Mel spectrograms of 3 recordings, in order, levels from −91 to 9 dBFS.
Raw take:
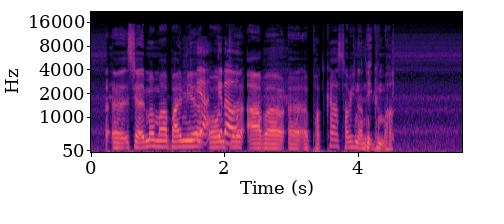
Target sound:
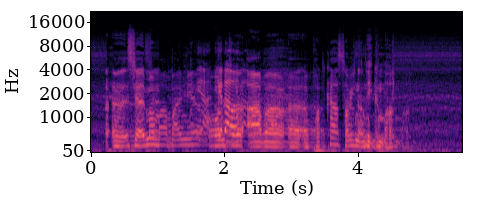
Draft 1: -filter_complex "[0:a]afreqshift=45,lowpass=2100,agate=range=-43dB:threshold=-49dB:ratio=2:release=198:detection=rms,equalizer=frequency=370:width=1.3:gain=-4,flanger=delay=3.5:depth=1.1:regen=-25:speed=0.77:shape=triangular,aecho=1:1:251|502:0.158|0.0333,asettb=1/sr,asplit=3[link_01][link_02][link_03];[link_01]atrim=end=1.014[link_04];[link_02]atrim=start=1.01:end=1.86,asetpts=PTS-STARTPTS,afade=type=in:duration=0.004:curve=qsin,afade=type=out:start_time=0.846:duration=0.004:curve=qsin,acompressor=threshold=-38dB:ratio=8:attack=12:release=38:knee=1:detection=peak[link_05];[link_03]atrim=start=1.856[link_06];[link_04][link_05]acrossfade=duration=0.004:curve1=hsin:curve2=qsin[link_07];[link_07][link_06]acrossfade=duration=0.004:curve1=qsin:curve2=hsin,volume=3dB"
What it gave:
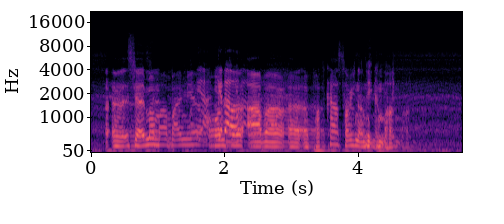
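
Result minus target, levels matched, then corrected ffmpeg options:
8,000 Hz band −18.5 dB
-filter_complex "[0:a]afreqshift=45,lowpass=7000,agate=range=-43dB:threshold=-49dB:ratio=2:release=198:detection=rms,equalizer=frequency=370:width=1.3:gain=-4,flanger=delay=3.5:depth=1.1:regen=-25:speed=0.77:shape=triangular,aecho=1:1:251|502:0.158|0.0333,asettb=1/sr,asplit=3[link_01][link_02][link_03];[link_01]atrim=end=1.014[link_04];[link_02]atrim=start=1.01:end=1.86,asetpts=PTS-STARTPTS,afade=type=in:duration=0.004:curve=qsin,afade=type=out:start_time=0.846:duration=0.004:curve=qsin,acompressor=threshold=-38dB:ratio=8:attack=12:release=38:knee=1:detection=peak[link_05];[link_03]atrim=start=1.856[link_06];[link_04][link_05]acrossfade=duration=0.004:curve1=hsin:curve2=qsin[link_07];[link_07][link_06]acrossfade=duration=0.004:curve1=qsin:curve2=hsin,volume=3dB"

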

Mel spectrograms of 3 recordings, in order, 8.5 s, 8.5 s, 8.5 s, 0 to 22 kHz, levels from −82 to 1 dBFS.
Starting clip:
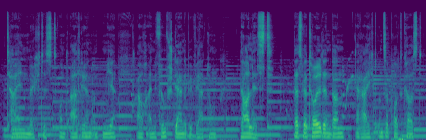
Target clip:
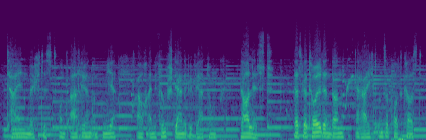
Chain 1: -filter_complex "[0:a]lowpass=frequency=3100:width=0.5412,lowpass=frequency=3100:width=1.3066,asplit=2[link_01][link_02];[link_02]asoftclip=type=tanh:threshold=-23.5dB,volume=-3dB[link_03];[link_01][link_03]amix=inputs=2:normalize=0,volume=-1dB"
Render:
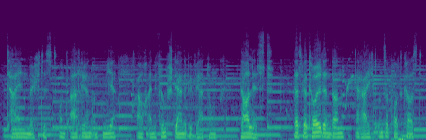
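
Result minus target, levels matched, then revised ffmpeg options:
soft clipping: distortion −5 dB
-filter_complex "[0:a]lowpass=frequency=3100:width=0.5412,lowpass=frequency=3100:width=1.3066,asplit=2[link_01][link_02];[link_02]asoftclip=type=tanh:threshold=-30.5dB,volume=-3dB[link_03];[link_01][link_03]amix=inputs=2:normalize=0,volume=-1dB"

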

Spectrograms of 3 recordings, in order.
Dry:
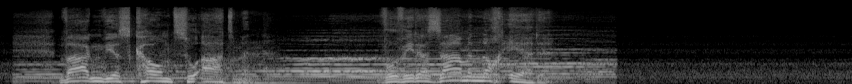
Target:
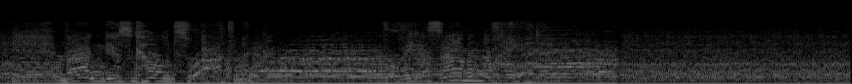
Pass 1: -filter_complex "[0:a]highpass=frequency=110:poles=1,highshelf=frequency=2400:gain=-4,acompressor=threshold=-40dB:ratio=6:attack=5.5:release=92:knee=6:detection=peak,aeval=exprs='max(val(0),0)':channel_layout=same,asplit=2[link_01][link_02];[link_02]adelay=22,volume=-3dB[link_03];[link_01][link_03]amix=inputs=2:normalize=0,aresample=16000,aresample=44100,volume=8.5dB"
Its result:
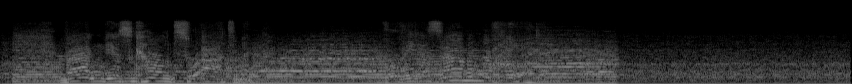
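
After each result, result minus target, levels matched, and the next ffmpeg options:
downward compressor: peak gain reduction −7 dB; 4,000 Hz band −3.5 dB
-filter_complex "[0:a]highpass=frequency=110:poles=1,highshelf=frequency=2400:gain=-4,acompressor=threshold=-48dB:ratio=6:attack=5.5:release=92:knee=6:detection=peak,aeval=exprs='max(val(0),0)':channel_layout=same,asplit=2[link_01][link_02];[link_02]adelay=22,volume=-3dB[link_03];[link_01][link_03]amix=inputs=2:normalize=0,aresample=16000,aresample=44100,volume=8.5dB"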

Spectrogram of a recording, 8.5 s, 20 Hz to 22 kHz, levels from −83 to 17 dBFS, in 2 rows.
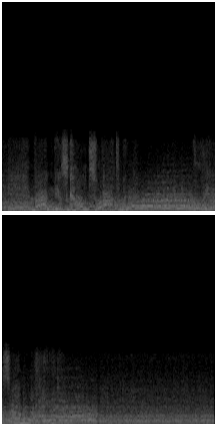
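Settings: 4,000 Hz band −3.5 dB
-filter_complex "[0:a]highpass=frequency=110:poles=1,highshelf=frequency=2400:gain=6.5,acompressor=threshold=-48dB:ratio=6:attack=5.5:release=92:knee=6:detection=peak,aeval=exprs='max(val(0),0)':channel_layout=same,asplit=2[link_01][link_02];[link_02]adelay=22,volume=-3dB[link_03];[link_01][link_03]amix=inputs=2:normalize=0,aresample=16000,aresample=44100,volume=8.5dB"

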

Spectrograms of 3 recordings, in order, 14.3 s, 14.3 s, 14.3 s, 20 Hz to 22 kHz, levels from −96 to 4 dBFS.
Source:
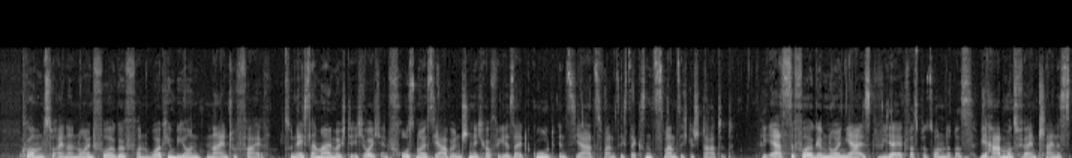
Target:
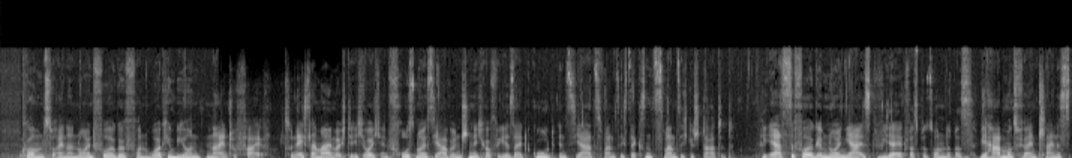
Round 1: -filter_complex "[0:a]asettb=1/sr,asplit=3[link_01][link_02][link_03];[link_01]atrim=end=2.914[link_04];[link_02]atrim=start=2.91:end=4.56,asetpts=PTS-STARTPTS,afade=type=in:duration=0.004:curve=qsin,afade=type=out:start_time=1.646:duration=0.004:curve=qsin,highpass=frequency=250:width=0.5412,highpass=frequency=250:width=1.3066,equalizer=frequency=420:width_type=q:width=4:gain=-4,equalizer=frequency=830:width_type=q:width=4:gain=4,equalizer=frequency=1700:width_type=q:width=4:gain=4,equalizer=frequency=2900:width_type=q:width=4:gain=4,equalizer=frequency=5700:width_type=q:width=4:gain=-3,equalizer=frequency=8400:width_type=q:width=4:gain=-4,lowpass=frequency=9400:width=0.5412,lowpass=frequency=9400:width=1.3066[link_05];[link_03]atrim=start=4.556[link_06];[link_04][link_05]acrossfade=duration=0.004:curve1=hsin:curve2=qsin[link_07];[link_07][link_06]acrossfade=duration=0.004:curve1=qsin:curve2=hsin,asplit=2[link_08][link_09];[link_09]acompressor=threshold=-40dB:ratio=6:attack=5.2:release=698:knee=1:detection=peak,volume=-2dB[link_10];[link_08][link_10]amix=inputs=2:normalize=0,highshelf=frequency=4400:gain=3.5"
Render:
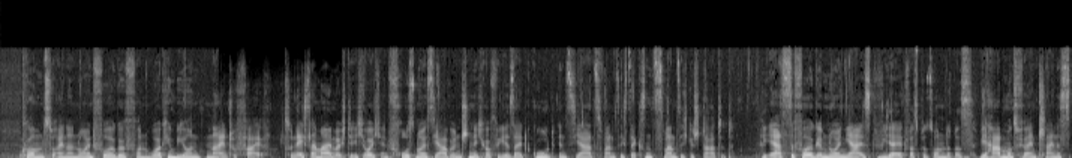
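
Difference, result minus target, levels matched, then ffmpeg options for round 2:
downward compressor: peak gain reduction −9 dB
-filter_complex "[0:a]asettb=1/sr,asplit=3[link_01][link_02][link_03];[link_01]atrim=end=2.914[link_04];[link_02]atrim=start=2.91:end=4.56,asetpts=PTS-STARTPTS,afade=type=in:duration=0.004:curve=qsin,afade=type=out:start_time=1.646:duration=0.004:curve=qsin,highpass=frequency=250:width=0.5412,highpass=frequency=250:width=1.3066,equalizer=frequency=420:width_type=q:width=4:gain=-4,equalizer=frequency=830:width_type=q:width=4:gain=4,equalizer=frequency=1700:width_type=q:width=4:gain=4,equalizer=frequency=2900:width_type=q:width=4:gain=4,equalizer=frequency=5700:width_type=q:width=4:gain=-3,equalizer=frequency=8400:width_type=q:width=4:gain=-4,lowpass=frequency=9400:width=0.5412,lowpass=frequency=9400:width=1.3066[link_05];[link_03]atrim=start=4.556[link_06];[link_04][link_05]acrossfade=duration=0.004:curve1=hsin:curve2=qsin[link_07];[link_07][link_06]acrossfade=duration=0.004:curve1=qsin:curve2=hsin,asplit=2[link_08][link_09];[link_09]acompressor=threshold=-51dB:ratio=6:attack=5.2:release=698:knee=1:detection=peak,volume=-2dB[link_10];[link_08][link_10]amix=inputs=2:normalize=0,highshelf=frequency=4400:gain=3.5"

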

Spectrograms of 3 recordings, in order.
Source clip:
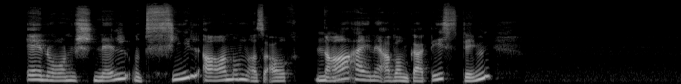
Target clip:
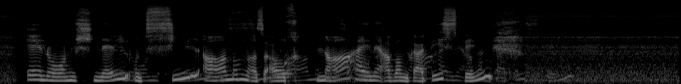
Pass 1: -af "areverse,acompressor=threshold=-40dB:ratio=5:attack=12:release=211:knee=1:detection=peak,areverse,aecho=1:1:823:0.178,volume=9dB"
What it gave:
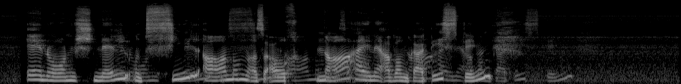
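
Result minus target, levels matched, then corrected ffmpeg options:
downward compressor: peak gain reduction −9 dB
-af "areverse,acompressor=threshold=-51.5dB:ratio=5:attack=12:release=211:knee=1:detection=peak,areverse,aecho=1:1:823:0.178,volume=9dB"

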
